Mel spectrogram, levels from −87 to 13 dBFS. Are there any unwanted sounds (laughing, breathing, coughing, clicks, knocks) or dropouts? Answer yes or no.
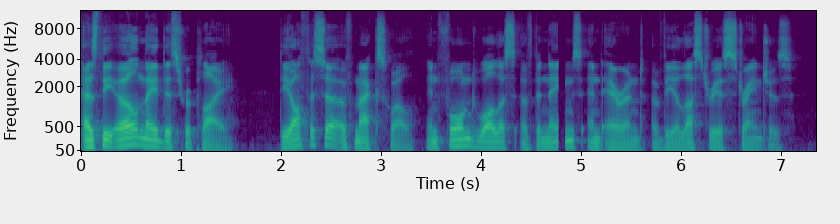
yes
